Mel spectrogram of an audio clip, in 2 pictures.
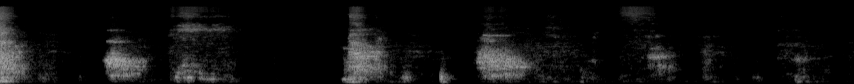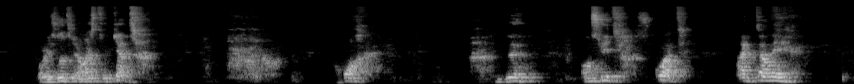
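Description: Feet thump softly on a floor mat as a man jumps and steps.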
